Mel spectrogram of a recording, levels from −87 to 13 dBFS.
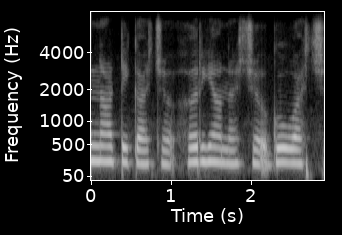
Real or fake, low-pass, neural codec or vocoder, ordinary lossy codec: real; 7.2 kHz; none; Opus, 24 kbps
